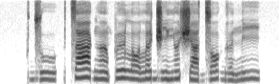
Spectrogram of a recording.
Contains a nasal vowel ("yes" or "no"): yes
